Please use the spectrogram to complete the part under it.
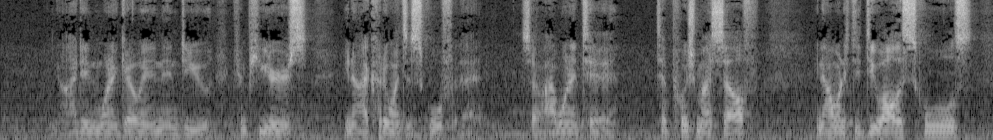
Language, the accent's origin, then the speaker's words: English; New Jersey, United States; I went to high school in New Jersey. I grew up there my whole life.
